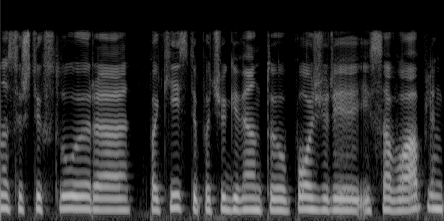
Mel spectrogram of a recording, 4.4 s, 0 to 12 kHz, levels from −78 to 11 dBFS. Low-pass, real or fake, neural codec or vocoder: 7.2 kHz; real; none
